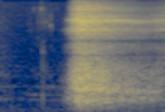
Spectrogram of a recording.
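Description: A deep exhale during a glute bridge stretch in a golf flexibility routine for older golfers, a sudden breathy rush after a brief quiet, close and fairly loud, sustained to the end.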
